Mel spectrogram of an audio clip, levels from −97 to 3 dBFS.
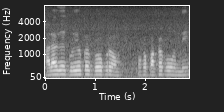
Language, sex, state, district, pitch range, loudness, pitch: Telugu, male, Telangana, Hyderabad, 150-165 Hz, -18 LUFS, 160 Hz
